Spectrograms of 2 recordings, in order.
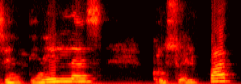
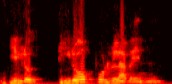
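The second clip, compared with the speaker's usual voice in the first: ordinary delivery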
